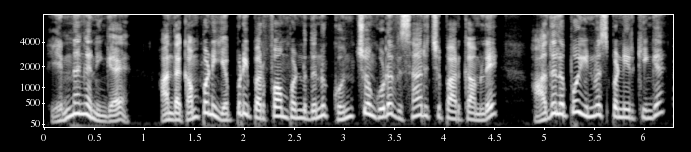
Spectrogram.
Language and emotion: Tamil, surprised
